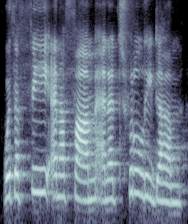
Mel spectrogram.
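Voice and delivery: usual speaking voice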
